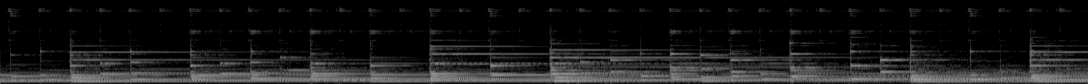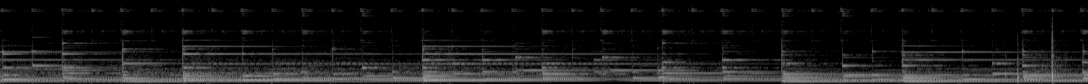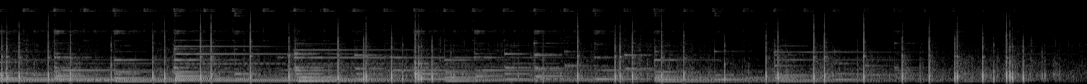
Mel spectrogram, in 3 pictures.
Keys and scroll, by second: 0.3 n, 0.6 space, 4.9 space, 5.3 ctrl+s, 14.7 space.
